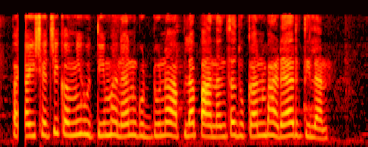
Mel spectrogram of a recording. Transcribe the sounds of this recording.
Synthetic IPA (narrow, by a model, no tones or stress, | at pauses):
pəkaiɕat͡ɕiːkəmiːɦut̪iːm̤ənjanɡuɖːunaːpljapanãnt͡sad̪ukanbʱaɽjaɾd̪ilan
